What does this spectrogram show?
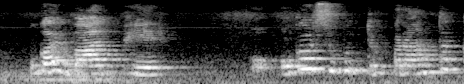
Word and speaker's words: परांतक: अहाँ सब सही प्रोनाउंसिएशन देख ले, परांतक पहिलुक।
